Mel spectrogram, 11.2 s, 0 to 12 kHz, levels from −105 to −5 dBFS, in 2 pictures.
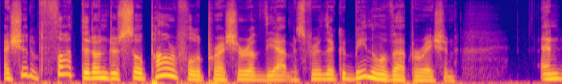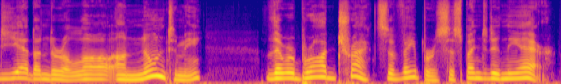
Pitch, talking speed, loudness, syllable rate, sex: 160 Hz, 190 wpm, -19 LUFS, 5.8 syllables/s, male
